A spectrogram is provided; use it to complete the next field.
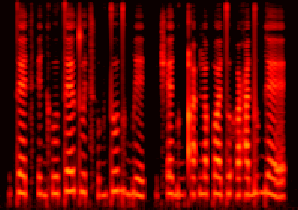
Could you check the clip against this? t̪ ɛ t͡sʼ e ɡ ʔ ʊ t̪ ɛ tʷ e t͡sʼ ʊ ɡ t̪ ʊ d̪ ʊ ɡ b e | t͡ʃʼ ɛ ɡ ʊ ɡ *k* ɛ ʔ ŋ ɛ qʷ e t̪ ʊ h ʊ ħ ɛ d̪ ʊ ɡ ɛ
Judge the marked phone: incorrect: qʼ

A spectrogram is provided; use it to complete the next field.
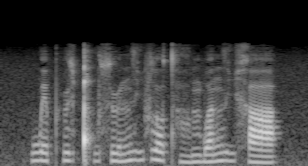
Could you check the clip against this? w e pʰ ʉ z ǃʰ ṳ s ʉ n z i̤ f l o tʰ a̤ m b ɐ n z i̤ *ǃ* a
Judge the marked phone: incorrect: x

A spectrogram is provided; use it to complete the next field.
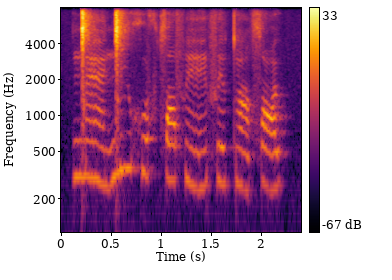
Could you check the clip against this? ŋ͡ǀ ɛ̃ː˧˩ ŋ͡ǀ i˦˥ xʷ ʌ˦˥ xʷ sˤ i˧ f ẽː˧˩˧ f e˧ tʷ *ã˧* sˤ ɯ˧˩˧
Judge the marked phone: incorrect: ã˧˩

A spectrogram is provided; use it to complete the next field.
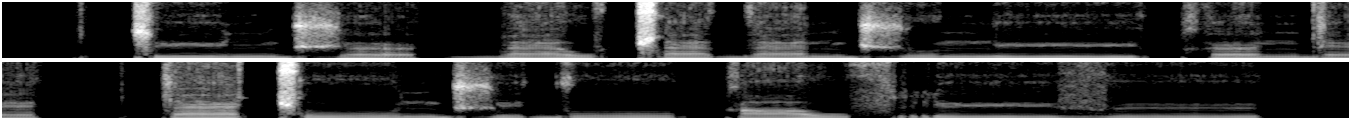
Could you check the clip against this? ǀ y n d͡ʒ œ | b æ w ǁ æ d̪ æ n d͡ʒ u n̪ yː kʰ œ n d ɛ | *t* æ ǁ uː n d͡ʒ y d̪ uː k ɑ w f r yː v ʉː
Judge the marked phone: correct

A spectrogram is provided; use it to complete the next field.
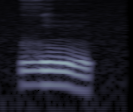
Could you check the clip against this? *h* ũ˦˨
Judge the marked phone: incorrect: ɣ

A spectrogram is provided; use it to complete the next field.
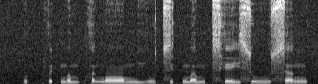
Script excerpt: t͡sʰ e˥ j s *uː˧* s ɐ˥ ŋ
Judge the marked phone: incorrect: uː˨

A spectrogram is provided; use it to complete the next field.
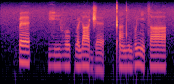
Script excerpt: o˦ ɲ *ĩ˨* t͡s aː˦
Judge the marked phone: correct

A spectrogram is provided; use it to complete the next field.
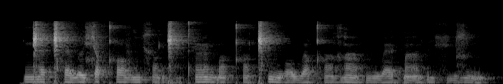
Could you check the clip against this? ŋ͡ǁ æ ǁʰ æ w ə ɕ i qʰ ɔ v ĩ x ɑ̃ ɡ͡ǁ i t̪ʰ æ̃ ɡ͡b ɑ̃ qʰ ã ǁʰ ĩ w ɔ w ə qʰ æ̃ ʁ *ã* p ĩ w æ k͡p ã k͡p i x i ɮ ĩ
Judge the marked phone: correct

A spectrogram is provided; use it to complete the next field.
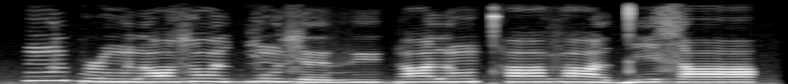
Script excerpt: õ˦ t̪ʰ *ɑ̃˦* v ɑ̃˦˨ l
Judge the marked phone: correct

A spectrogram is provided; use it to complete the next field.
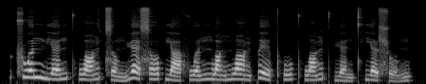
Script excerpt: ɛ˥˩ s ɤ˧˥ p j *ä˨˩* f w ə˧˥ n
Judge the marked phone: correct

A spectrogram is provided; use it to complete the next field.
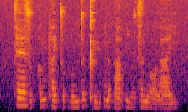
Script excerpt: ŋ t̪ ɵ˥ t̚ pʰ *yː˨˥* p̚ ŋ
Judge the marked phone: correct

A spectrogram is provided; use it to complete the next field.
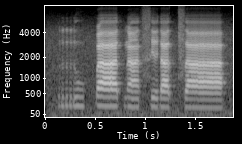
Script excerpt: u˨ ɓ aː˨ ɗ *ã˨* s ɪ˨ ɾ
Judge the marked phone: correct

